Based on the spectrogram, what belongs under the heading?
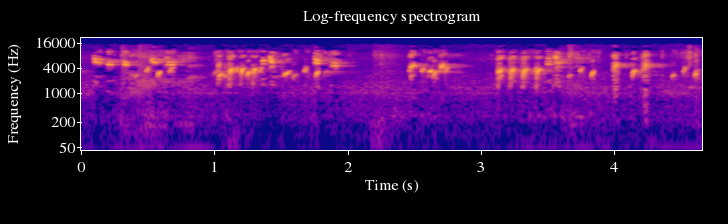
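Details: Goldfinch song in short, fast twittering phrases, tinkling high notes and buzzy trills broken by clear gaps of about half a second, with a quiet background.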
